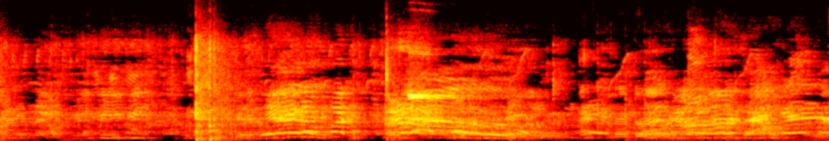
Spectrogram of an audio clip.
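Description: Two sharp smacks of a volleyball being struck, about a second and a half apart, amid loud shouting voices.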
